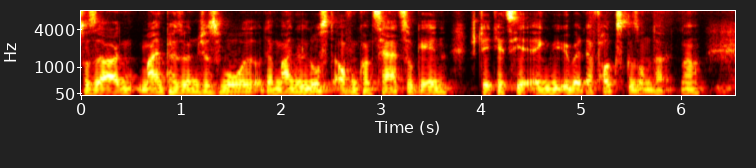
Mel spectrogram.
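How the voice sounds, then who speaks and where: This man's medium-pitched voice stays monotone, with flat intonation. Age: 30s. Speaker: newspaper editor. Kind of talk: interview. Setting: newspaper office. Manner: hesitant, many fillers.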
